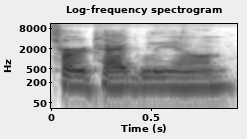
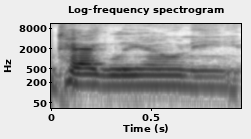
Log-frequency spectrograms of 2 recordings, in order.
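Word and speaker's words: Tartaglione: be Tart Tagle Leone, but I think it's Tart Tagle Leone is how um I think people were saying it. She was calling him Tag Leone and then she realized that she was saying it wrong and she edited.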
